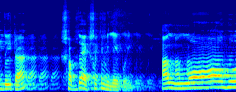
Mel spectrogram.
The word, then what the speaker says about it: আল্লাহ: আল্লাহু আমরা বলবো না আল্লাহু আমরা বলবো আল্লাহ যখনই আল্লাহ নামটা পাঠ করব তখনই আমরা কুর বা মোটা করে বলবো আল্লাহ এবং লামের উপরে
